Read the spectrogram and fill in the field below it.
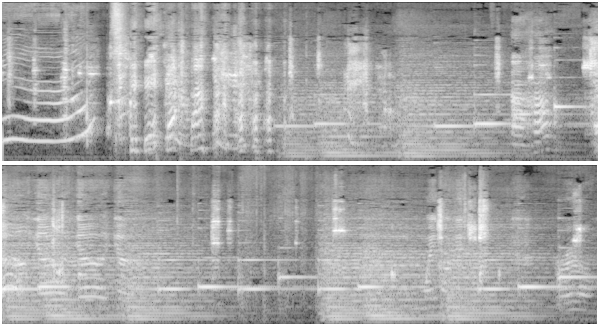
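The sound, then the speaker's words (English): A new rap single by an artist from the Southside of Atlanta plays loud, opening with a brief cat-like meow before vocals ride over a pulsing low beat in repeating sections. “Once again, tell the people who you are, where you're from, and we're gonna play this song again.”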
